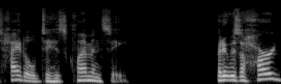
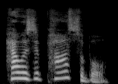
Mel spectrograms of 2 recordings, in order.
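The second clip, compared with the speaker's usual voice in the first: startled cry; 6 semitones higher than usual. A narrator's reading. Emma, caught off guard by Knightley's news, cries out higher. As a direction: pitch jumps higher on a startled question. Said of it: "cried Emma".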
